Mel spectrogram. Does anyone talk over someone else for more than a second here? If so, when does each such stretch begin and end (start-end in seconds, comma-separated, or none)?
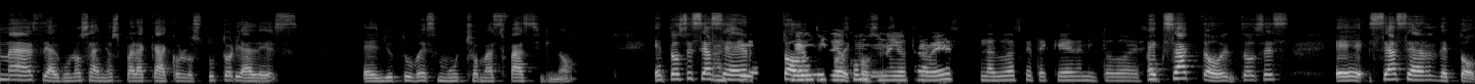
7.1-8.9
